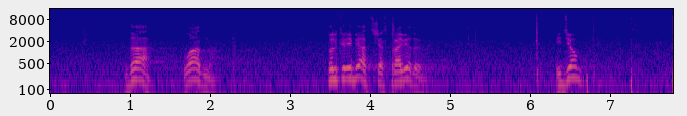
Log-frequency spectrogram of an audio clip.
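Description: A second man answers calmly, close by.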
